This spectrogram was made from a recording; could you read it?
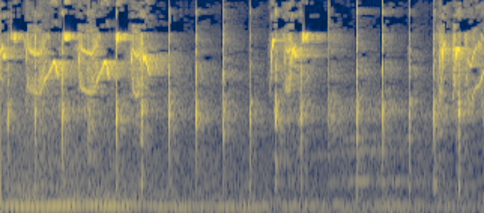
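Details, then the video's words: Sunbird in full song: short bursts of high, squeaky, looping twitters alternating with brief gaps, accompanied by regular sharp clicks and faint low hum. "Burung Kolibri Wulung / Kaca Gacor"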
